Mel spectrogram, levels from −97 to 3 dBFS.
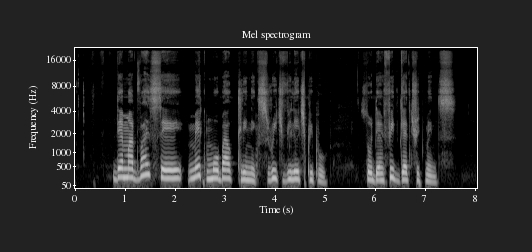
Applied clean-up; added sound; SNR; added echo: none; none; none; none.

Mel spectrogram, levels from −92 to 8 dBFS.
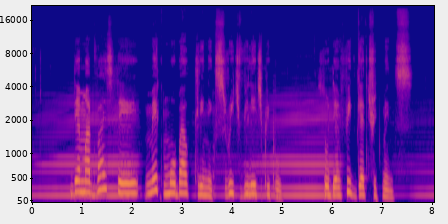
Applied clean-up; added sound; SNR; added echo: neural mask model RNNoise.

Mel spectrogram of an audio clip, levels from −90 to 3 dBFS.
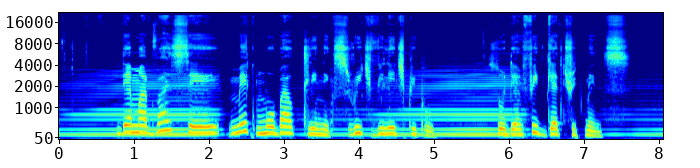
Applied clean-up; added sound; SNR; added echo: none; Bowed string instrument; 13 dB; none.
